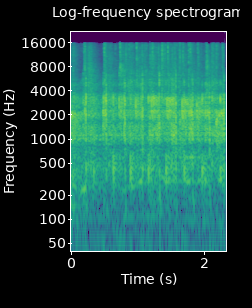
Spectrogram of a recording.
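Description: A group of people applauding: dense, steady clapping of many hands.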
